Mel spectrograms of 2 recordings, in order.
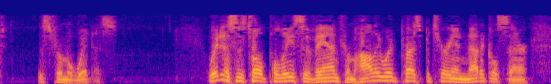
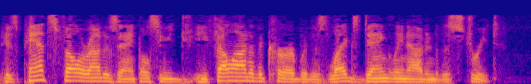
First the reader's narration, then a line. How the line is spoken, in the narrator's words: Long said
